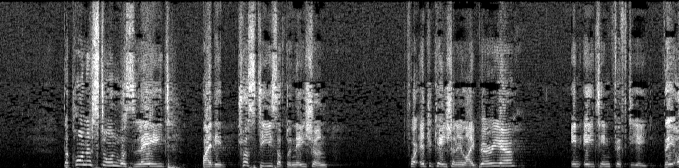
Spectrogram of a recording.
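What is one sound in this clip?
A woman speaks into a microphone, heard through loudspeakers in a large hall.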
